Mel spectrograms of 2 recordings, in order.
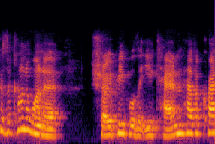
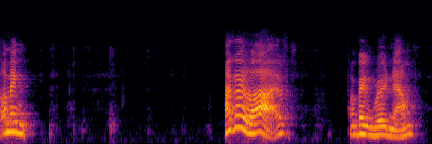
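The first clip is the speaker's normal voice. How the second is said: talking with mouth full, slower. Talking to viewers while chomping on food, talking with a big mouthful. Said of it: "Seriously talking with a big mouthful".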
